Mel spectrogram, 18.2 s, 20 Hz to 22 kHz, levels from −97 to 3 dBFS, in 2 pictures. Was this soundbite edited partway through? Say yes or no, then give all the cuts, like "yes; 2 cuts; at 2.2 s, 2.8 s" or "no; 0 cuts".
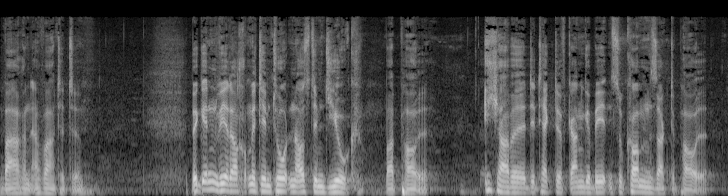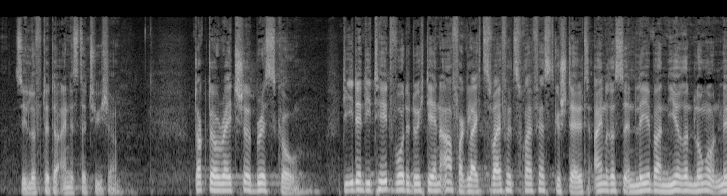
yes; 2 cuts; at 6.0 s, 9.2 s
